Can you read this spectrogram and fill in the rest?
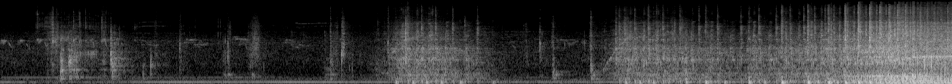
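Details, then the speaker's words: Trash-picked Honda Commercial HRC216HXA mower, air filter packed with grass removed, carb cleaner sprayed into carburetor: pulls, coughs, then fires and revs roughly; owner suspects clogged carburetor or needs more gas. "well we got a runner that tells me that the carburetor is clogged I bet or just needs more gas"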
